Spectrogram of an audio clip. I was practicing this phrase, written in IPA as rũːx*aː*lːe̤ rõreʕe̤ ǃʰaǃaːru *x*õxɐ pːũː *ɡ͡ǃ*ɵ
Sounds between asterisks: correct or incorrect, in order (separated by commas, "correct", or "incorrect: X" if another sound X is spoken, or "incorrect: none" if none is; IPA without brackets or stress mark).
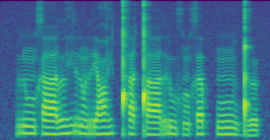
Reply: correct, correct, correct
